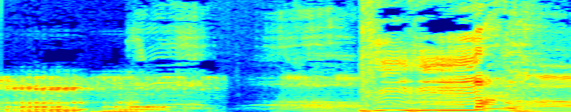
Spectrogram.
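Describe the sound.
Loud, heavy snoring with a growling, groaning character: rough rasping pulses give way to a louder wavering drone that bends up and down in pitch.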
